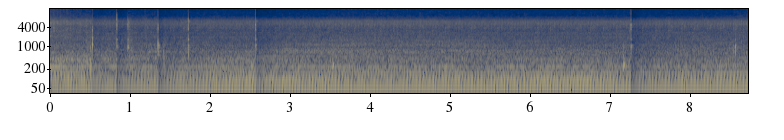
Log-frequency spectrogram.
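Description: Car engine idling steadily, running normally again after a spell of rough, shaking running with black smoke. A few short sharp clicks sound over it in the first few seconds and once more about seven seconds in.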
